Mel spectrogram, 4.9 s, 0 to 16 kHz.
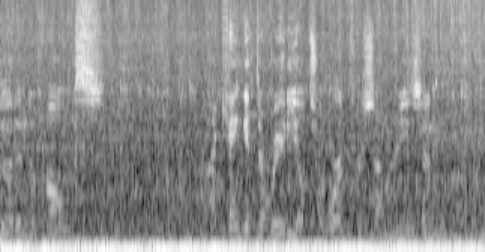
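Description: A 1957 Chevrolet Bel Air engine idles after a cold start, a steady low rumble close by that sits under someone talking throughout.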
